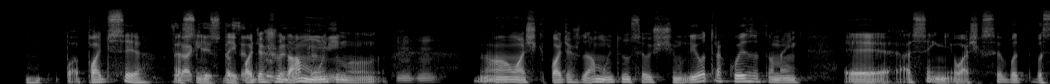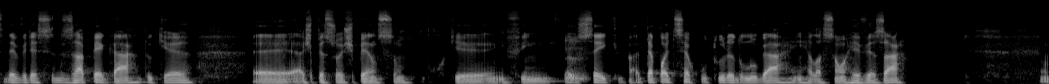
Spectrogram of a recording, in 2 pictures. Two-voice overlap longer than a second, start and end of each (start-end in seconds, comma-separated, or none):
1.7-3.5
